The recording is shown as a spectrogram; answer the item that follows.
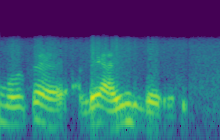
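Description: Only speech: a man giving a religious discourse in Tamil, speaking in short phrases with brief pauses.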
